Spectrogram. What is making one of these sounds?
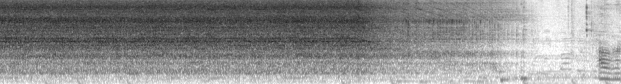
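A blender whirs loudly, then winds down and stops.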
